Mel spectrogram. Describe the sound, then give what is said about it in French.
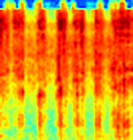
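Quick rubbing of skin over a scar, a rapid series of short, dry strokes with a faintly crackly texture, steady and soft, with no voices. “Le frottement de la peau. Alors ça fait un peu”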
